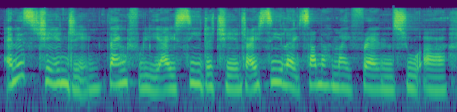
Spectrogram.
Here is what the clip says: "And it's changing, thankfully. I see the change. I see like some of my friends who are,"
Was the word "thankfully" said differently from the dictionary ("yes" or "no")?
no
